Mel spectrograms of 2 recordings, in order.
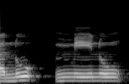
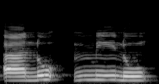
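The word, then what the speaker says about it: أنؤمن: یہاں پر واو کو نہیں پڑھنا، یہاں حمزہ بشکل واو ہے. نو میم زیر می، نون پیش نو. انؤمن.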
